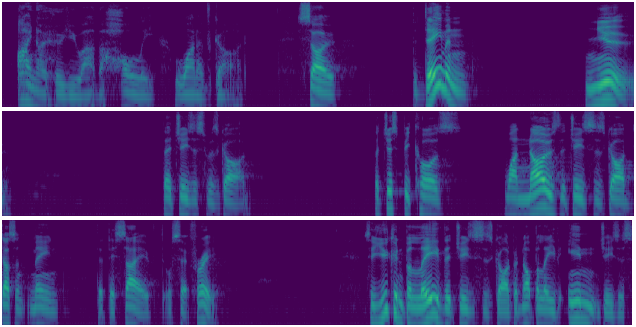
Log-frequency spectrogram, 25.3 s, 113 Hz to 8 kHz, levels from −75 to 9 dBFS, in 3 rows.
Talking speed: 115 wpm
